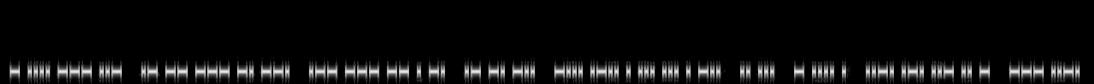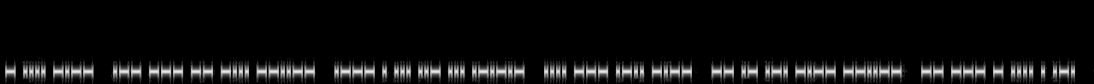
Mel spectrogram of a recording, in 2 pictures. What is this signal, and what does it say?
Morse code, heard as a keyed tone, about 40 wpm, 600 Hz. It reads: THOU AMONG WOMEN AND BLESSED IS THE FRUIT OF THY WOMB, JESUS. HOLY MARY, MOTHER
